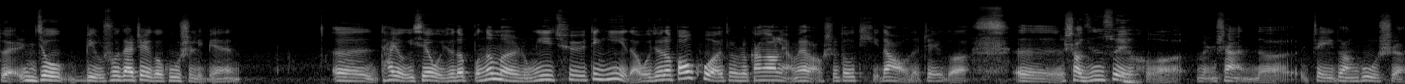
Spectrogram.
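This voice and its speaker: A woman's fairly low voice, dark and mellow in tone, with lively intonation. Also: moderate pace. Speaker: film director and screenwriter. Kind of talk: panel discussion about own film. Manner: hesitant, repeats words while thinking.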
